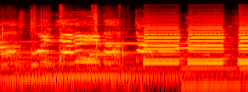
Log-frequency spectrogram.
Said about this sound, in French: Ils bougent au rythme des klaxons et la foule les encourage.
